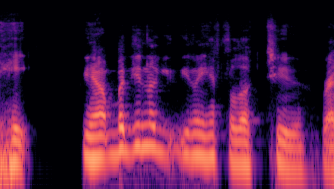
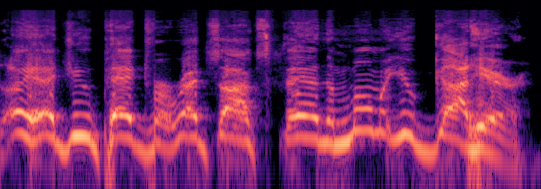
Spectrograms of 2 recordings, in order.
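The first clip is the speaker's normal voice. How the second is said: high, loud mock drunk shout, slower; drunk angry fan; 12 semitones higher, 4 dB louder, slower than usual. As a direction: ham up the belligerent drunk yelling. Drunk fan accuses speaker.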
